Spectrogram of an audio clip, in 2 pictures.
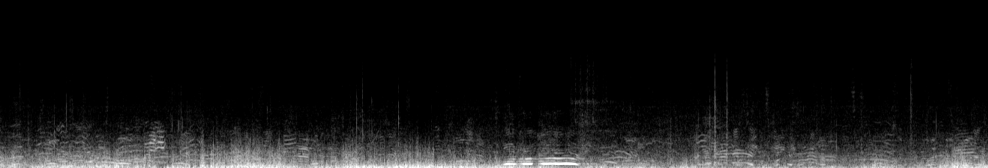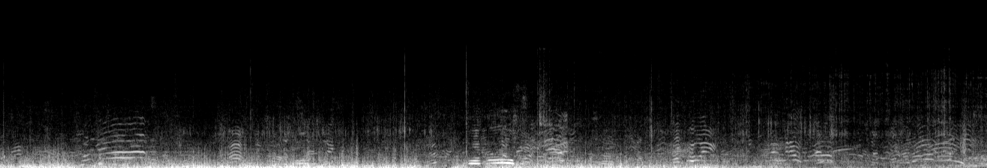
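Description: Young women shout to each other across an open field.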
